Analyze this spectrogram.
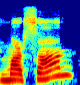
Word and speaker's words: Marsan: Is it Marsan? I don't know how to pronounce this. You know how I am on French. Marsan. Okay, it's Marsan, a white wine from Provence, he says. But, yes, because it's French, yes, Marsan.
